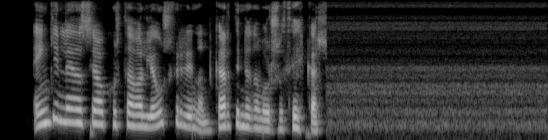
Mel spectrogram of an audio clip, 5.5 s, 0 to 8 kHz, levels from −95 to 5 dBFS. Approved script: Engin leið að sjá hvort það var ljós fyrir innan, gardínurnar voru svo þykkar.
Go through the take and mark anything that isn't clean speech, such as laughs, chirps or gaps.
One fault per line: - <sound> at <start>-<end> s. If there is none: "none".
none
